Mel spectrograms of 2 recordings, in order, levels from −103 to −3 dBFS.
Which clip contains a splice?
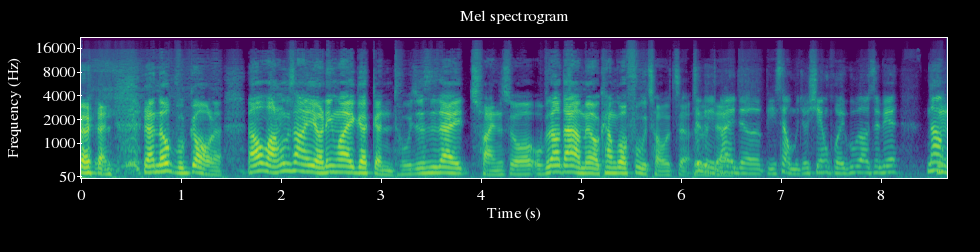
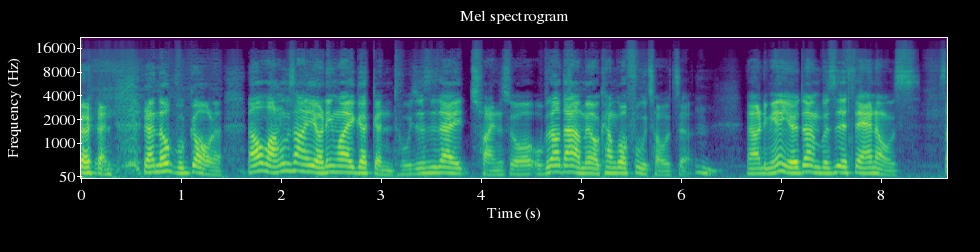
first; 1 cut; at 6.1 s

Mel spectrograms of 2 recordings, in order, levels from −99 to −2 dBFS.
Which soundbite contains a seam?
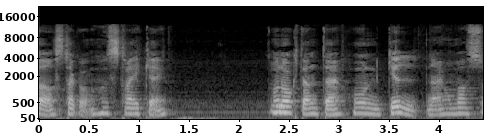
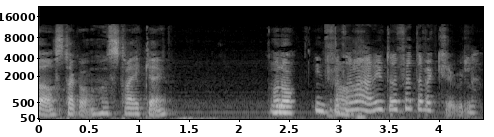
second; 1 cut; at 2.5 s

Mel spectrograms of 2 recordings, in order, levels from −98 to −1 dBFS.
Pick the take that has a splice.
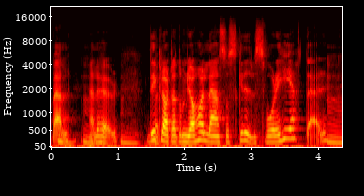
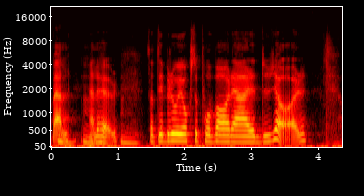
first; 1 cut; at 1.4 s

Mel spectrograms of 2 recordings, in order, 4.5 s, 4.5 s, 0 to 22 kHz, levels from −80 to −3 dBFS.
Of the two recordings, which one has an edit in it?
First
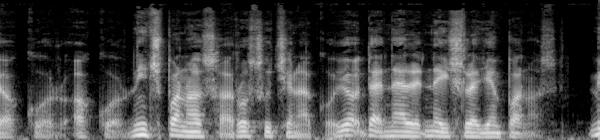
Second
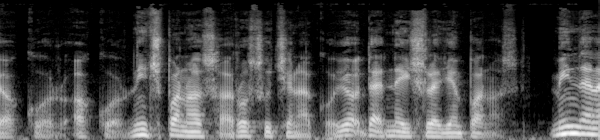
second; 1 cut; at 2.9 s

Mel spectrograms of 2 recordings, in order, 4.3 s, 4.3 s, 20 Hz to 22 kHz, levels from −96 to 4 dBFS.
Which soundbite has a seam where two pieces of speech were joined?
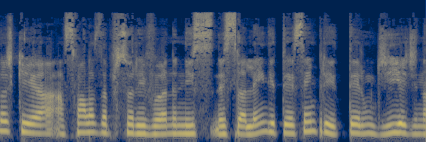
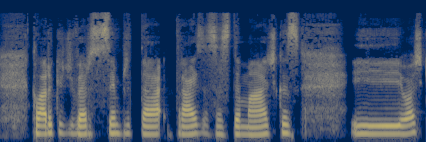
first; 1 cut; at 2.4 s

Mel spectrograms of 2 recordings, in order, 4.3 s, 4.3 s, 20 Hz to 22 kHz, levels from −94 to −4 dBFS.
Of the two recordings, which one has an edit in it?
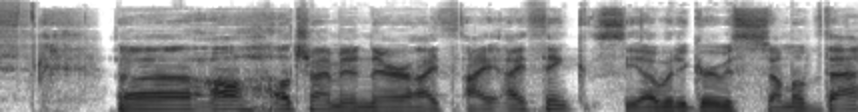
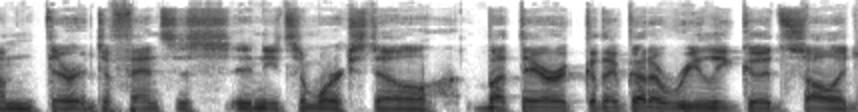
first; 1 cut; at 3.1 s

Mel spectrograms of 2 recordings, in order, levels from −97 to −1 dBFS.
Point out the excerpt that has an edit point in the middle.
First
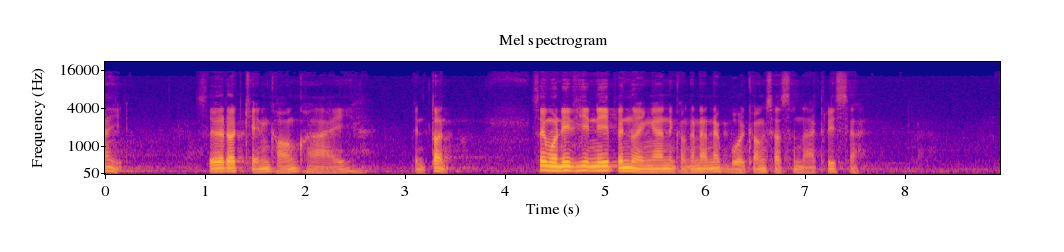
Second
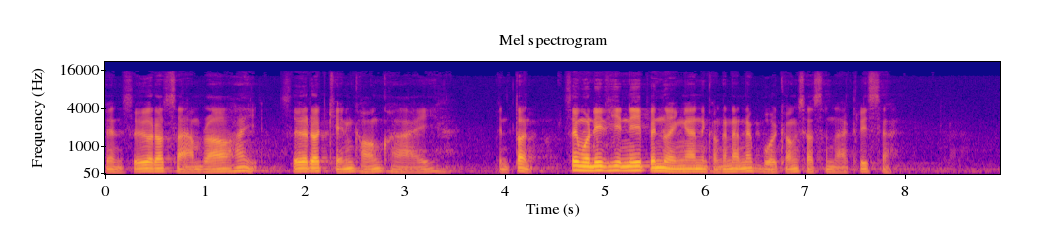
second; 2 cuts; at 1.7 s, 4.5 s

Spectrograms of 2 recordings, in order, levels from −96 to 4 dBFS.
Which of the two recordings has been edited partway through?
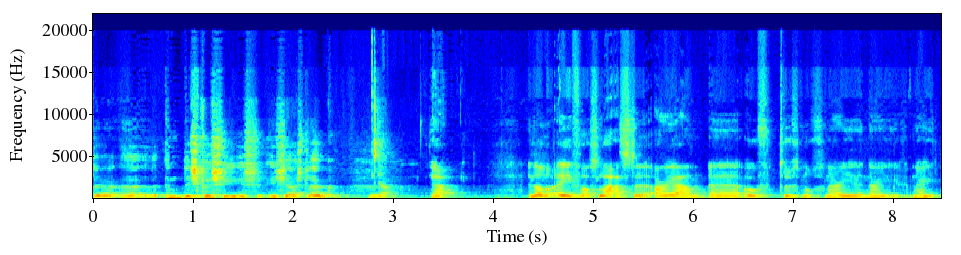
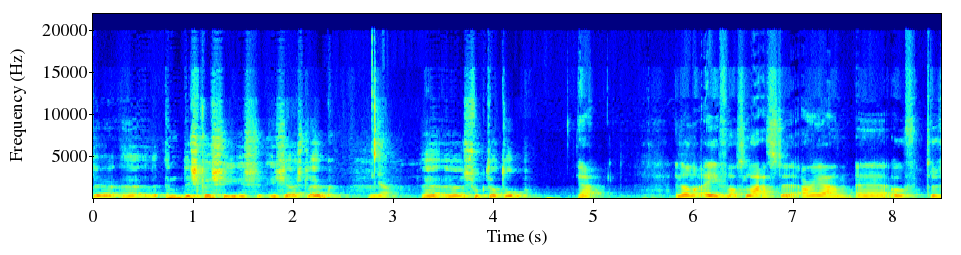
first; 1 cut; at 3.2 s

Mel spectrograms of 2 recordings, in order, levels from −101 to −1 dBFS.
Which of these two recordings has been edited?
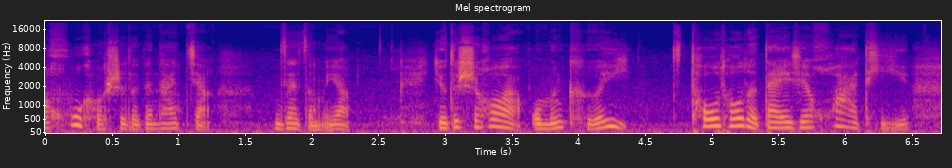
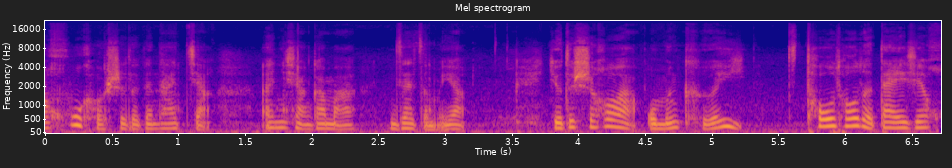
first; 1 cut; at 1.6 s

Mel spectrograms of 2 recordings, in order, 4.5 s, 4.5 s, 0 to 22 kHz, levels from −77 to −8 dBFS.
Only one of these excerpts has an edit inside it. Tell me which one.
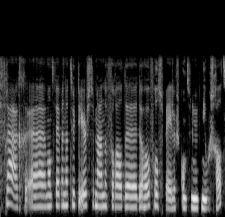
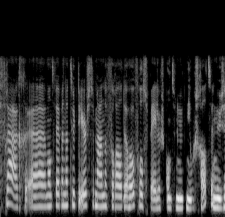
second; 1 cut; at 2.4 s

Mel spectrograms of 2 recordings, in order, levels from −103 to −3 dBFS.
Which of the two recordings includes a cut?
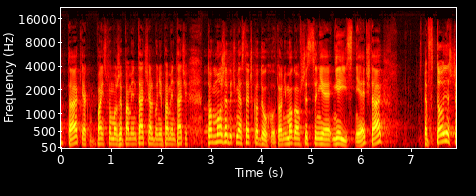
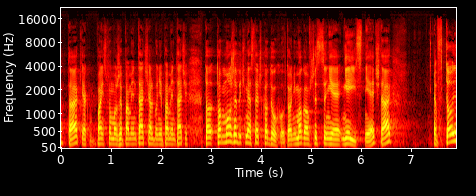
first; 1 cut; at 2.9 s

